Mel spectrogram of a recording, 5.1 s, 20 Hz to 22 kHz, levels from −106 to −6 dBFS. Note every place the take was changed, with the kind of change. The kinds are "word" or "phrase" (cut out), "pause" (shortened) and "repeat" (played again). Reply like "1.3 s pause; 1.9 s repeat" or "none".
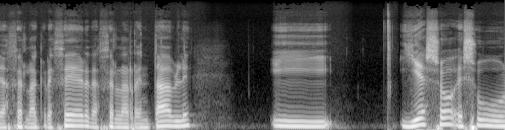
4.0 s pause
